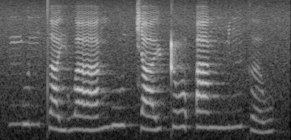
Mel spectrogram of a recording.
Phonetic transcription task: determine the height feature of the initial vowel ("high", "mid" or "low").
high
